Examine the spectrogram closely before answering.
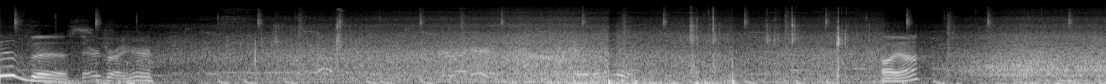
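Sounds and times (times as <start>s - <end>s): ocean surf on rocks: 1.5s - 11.0s
steps on loose stones: 6.8s - 8.6s.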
